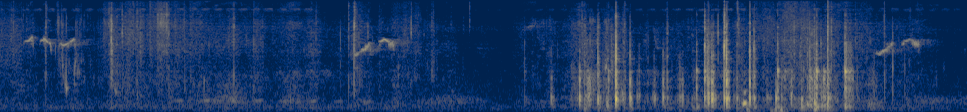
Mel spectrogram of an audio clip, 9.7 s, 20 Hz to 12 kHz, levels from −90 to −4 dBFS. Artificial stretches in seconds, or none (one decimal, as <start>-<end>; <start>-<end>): 1.0-3.8; 5.1-7.5; 8.5-9.7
